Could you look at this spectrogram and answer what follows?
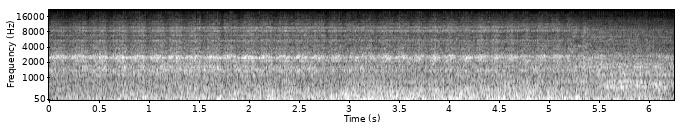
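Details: Car before brake repair, microphone mounted, while braking: harsh metallic scraping hiss with a thin high squeal over road rumble. Pads probably worn down to the metal.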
